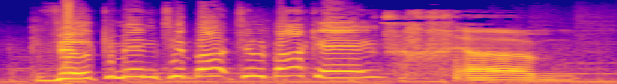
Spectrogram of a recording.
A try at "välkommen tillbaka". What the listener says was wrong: That was close. There's no willkommen, it's velkommen. Yeah. It's just like a V. So it's velkommen tillbaka.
